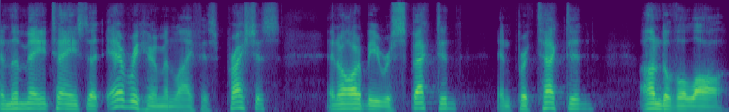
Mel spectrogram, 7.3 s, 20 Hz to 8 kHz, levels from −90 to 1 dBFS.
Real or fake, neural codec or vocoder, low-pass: fake; codec, 16 kHz in and 24 kHz out, 0.6 kbps, FocalCodec, streaming, 2048 codes; 7.2 kHz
